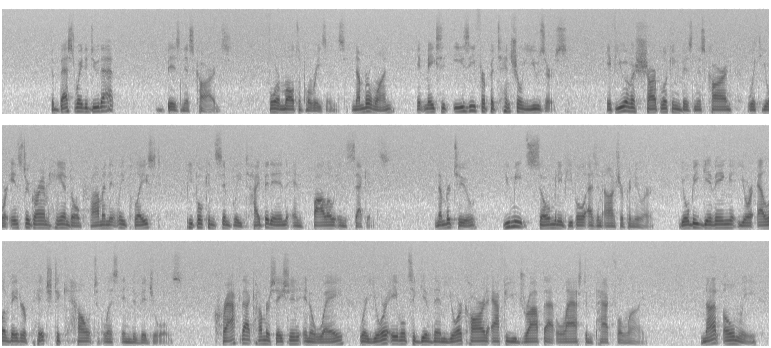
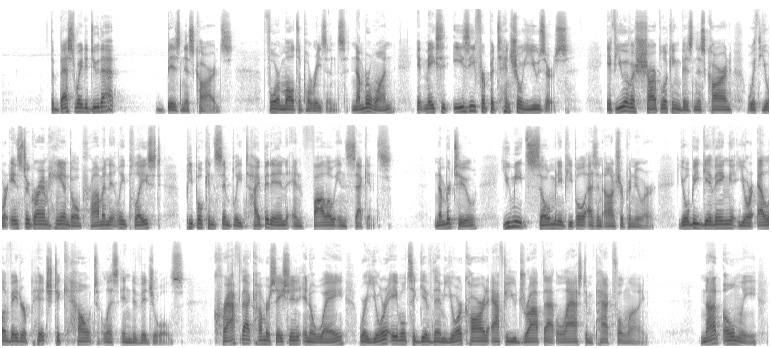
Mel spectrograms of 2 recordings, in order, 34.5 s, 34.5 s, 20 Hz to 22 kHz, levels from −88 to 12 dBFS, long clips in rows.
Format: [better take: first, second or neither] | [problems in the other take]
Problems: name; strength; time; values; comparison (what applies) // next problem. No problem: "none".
second | hiss; loud; throughout; 9 dB below the speech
